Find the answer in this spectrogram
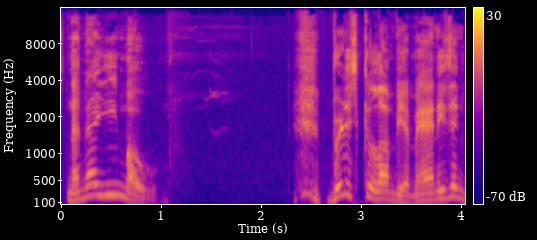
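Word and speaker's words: Nanaimo: West Vancouver but it's not West Vancouver it's Nimo British Columbia man he's in Canada Oh Canada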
